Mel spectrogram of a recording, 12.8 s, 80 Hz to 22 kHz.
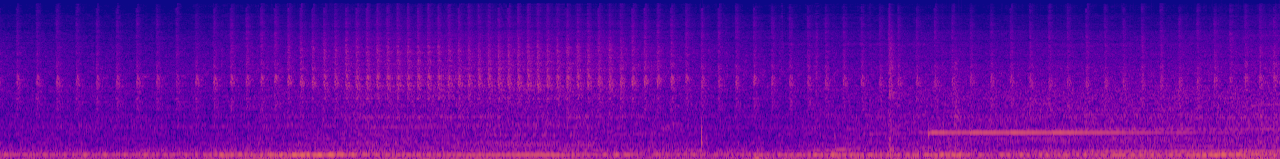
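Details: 2009 GMC Yukon Denali Vortec V8 cold start: light steady tick about four times a second over idle hum, lasting 10-15 min or until held above 2,000 rpm briefly; suspected worn oil pickup seal in the oil pan starving the heads of oil.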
